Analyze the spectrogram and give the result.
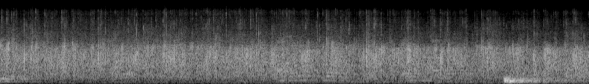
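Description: An audience claps steadily, a dense wash of many hands sustained at an even, loud level throughout, with faint voices murmuring beneath and a brief low vocal sound near the end.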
